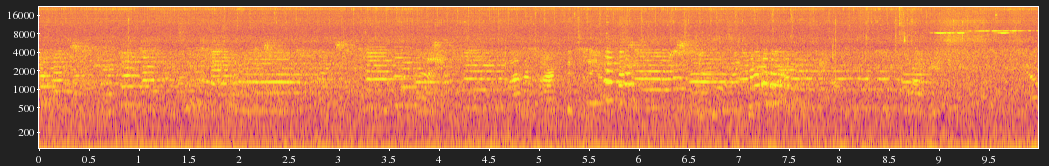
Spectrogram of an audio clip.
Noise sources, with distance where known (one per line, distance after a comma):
medium-sounding engine, far
music from a fixed source, near
person or small group talking, near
